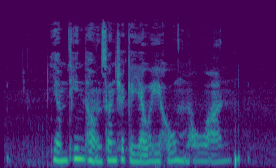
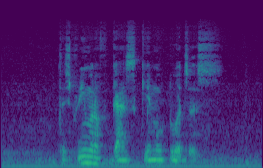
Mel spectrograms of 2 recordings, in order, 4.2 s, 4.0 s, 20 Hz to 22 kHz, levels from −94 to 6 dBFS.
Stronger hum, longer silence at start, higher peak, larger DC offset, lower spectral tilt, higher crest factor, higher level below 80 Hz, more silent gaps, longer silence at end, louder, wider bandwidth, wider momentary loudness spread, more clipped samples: neither; about the same, 0.1 s vs 0 s; about the same, -18 dBFS vs -18 dBFS; neither; about the same, -5 dB/octave vs -5 dB/octave; about the same, 18 dB vs 20 dB; second, -80 dBFS vs -56 dBFS; neither; first, 0.55 s vs 0 s; about the same, -36 LUFS vs -37 LUFS; about the same, 13.5 kHz vs 13.5 kHz; second, 11 LU vs 21 LU; neither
